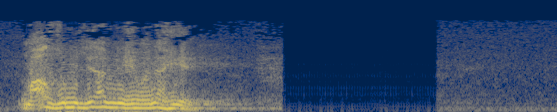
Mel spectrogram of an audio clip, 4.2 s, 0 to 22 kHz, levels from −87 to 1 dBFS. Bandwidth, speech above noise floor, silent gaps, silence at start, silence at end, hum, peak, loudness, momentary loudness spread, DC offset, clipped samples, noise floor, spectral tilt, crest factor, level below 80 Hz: 10.5 kHz; 52 dB; none; 0.15 s; 2.05 s; none; -4 dBFS; -13 LUFS; 23 LU; under 0.1%; under 0.1%; -63 dBFS; -7 dB/octave; 12 dB; -42 dBFS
